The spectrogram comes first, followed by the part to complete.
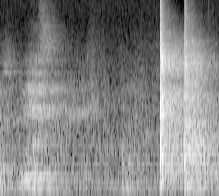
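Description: Step-routine body percussion: two sharp strikes about a quarter second apart near the end, after a faint voice early on.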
